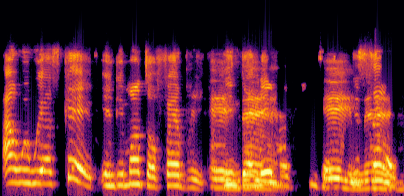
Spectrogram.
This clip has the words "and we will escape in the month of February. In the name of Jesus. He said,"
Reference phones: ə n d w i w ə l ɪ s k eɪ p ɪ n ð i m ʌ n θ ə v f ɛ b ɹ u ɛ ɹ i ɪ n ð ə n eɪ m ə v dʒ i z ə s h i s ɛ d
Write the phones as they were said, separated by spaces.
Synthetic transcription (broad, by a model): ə n w i w ə l ɪ s k eɪ p ɪ n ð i m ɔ n t ə v f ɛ b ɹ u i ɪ n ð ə n eɪ m ə v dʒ i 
